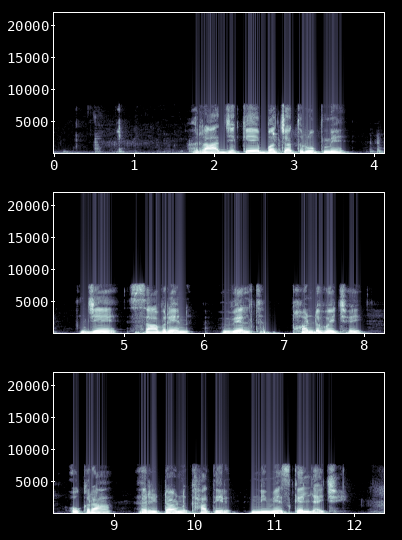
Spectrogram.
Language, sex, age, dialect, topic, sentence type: Maithili, male, 31-35, Eastern / Thethi, banking, statement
